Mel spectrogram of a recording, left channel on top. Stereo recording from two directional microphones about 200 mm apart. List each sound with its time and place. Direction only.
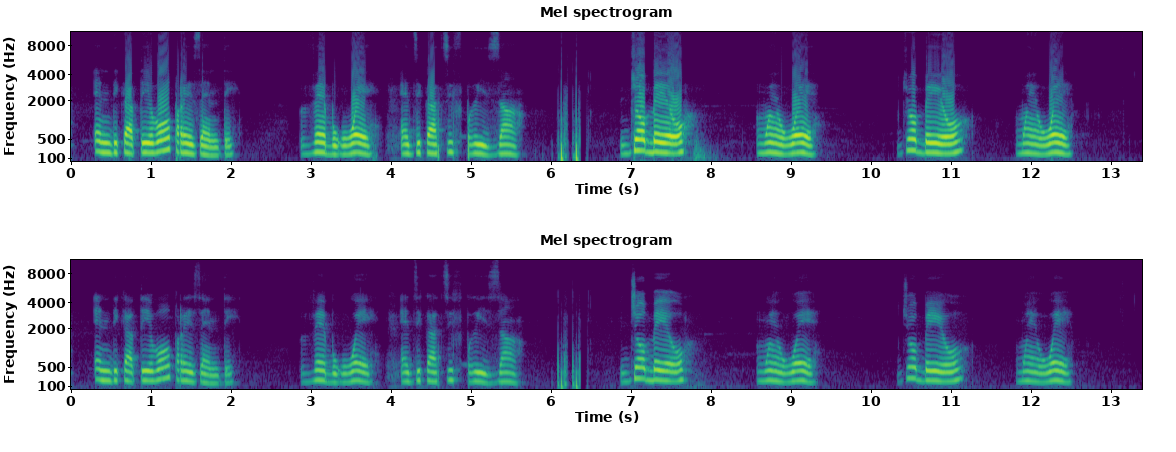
0.3 s speech: 40° left (ahead or behind)
6.8 s speech: 40° left (ahead or behind)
